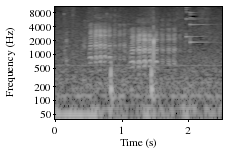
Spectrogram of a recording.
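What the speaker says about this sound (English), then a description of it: "Ooh, a brown sheep" Bleats from a brown sheep in the Minecraft-style modded game Better Than Wolves, two short nasal calls about half a second apart, fairly quiet over a low background hum, followed by a brief bright chime-like tone.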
